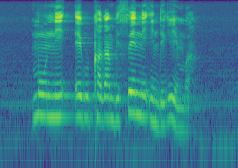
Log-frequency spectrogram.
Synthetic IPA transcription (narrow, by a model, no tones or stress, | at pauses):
muniek̬uǃʰak̬ambʱiseniʔindʱik̬iːmbʱa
